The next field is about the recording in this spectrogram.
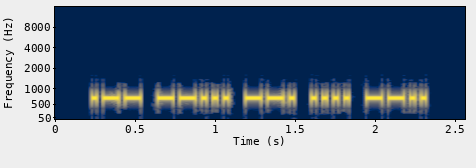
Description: Morse code, heard as a keyed tone, about 36 wpm, 700 Hz. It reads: W7GHZ
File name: UK MASTER QSOs TRAINING / 35WPM / UK MASTER QSOs 0026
